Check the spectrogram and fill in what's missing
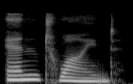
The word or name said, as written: entwined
